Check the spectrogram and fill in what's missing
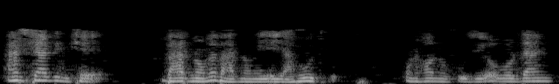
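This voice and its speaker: A man's voice: medium pitch, gravelly, dull audio. A man preaching a religious sermon with a passionate delivery, asking the audience questions and answering them himself. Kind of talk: religious sermon and mourning recitation.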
